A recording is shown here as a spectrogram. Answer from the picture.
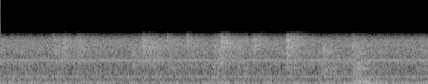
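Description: Quiet room with a steady faint electrical hum and soft, irregular light clicks a few times a second.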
